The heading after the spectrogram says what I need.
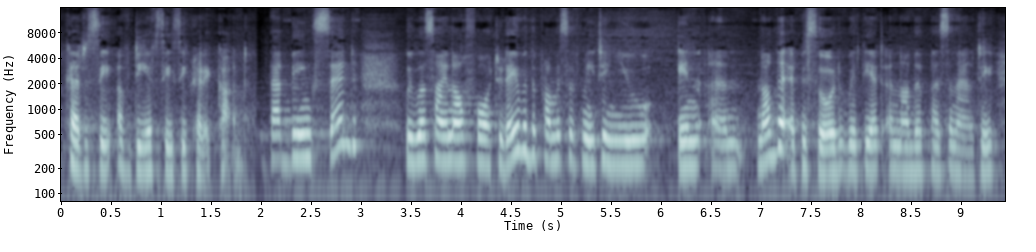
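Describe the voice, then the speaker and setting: A woman's voice: mid-range voice, a little fast, mellow, a little hiss or hum. A woman hosting an interview show, politely asking questions and reading out a contest. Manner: polite, scripted host sign-off. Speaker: show host.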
